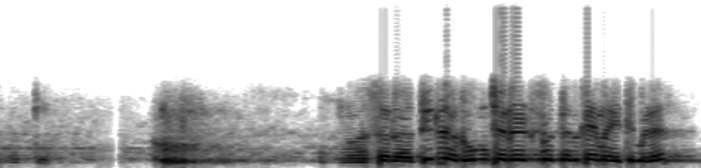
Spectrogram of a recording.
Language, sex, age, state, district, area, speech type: Marathi, male, 18-30, Maharashtra, Ahmednagar, rural, conversation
